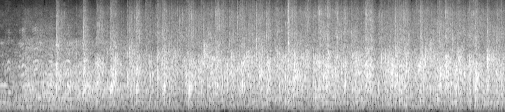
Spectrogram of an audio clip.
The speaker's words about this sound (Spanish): Se lo merece. Dale otro. Amén. Porque mis amados, cada aplauso es un brindis con el Señor.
